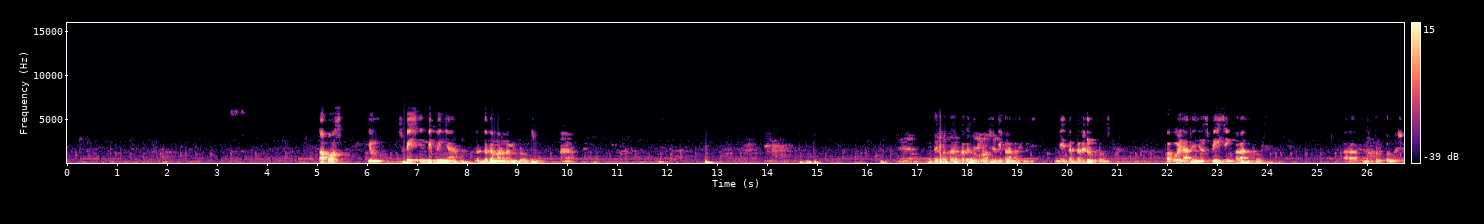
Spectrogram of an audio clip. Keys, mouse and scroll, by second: 2.1 middle drag, 3.8-5.5 drag, 6.0-6.4 drag, 13.0 middle drag, 13.5-13.9 drag, 14.1 middle drag, 14.3 drag, 15.1 click, 17.5 ctrl+z, 19.9 click, 20.3 drag, 21.0 drag, 26.5 drag.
